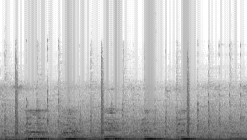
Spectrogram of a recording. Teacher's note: Pailong na may tinig.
